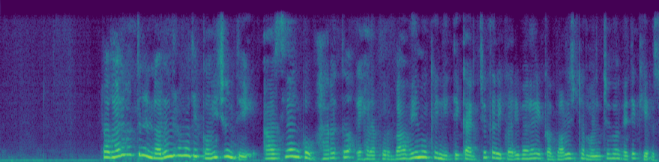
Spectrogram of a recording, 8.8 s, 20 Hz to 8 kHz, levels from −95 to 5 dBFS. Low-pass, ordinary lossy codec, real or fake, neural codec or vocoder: 7.2 kHz; none; fake; codec, 16 kHz, 2 kbps, FreqCodec, smaller model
